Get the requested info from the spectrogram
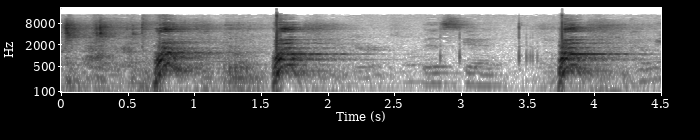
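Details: A female Golden Retriever, worked up and angry, gives three short, dull barks, muffled because she barks into her blanket, with a person talking nearby.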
